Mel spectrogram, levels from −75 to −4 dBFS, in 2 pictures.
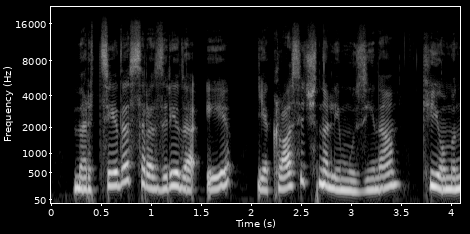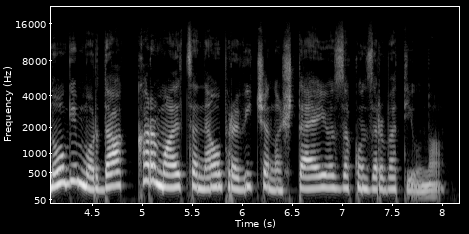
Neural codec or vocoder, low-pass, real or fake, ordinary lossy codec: vocoder, 44.1 kHz, 128 mel bands every 256 samples, BigVGAN v2; 19.8 kHz; fake; none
